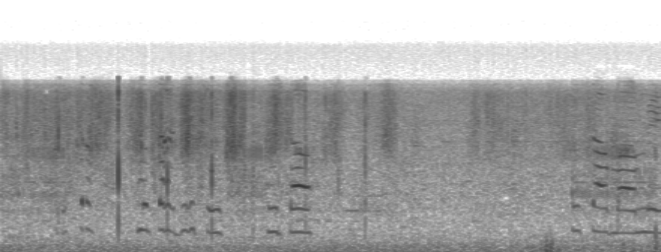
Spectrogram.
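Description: A toddler babbles in a high voice close by.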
